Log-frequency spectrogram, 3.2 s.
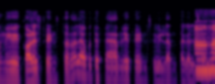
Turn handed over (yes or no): yes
